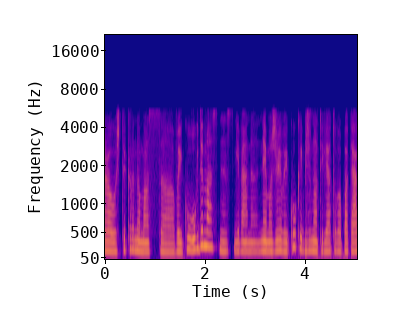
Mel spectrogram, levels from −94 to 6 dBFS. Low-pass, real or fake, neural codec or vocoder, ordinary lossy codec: 5.4 kHz; fake; codec, 16 kHz in and 24 kHz out, 0.9 kbps, LongCat-Audio-Codec, four codebook decoder; Opus, 24 kbps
